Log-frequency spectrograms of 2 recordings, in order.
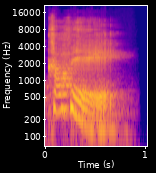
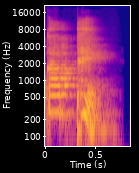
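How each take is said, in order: First: The middle consonant is a soft breathy f-like sound. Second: The middle consonant is a hard p sound. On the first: "후 발음으로 해줍니다" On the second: "프, 프 해가지고 뭐 카페"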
